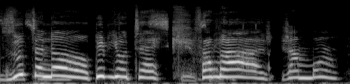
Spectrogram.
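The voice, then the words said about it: Bad put-on French accent. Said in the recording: “We need bad French accents.”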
